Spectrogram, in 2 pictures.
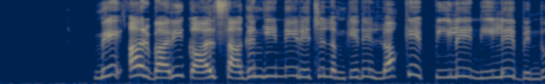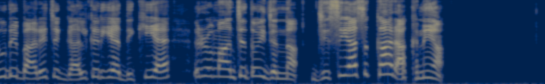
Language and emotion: Dogri, happy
